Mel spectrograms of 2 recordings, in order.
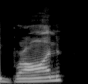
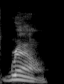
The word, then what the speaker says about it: Braun: He says his last name is pronounced as Brown, but it's okay.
